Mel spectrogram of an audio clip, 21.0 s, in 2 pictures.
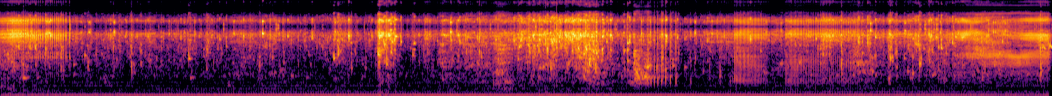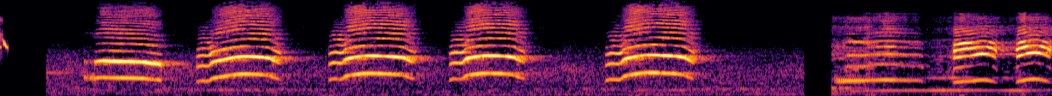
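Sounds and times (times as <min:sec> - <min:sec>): hiss of moving water: 0:00.0 - 0:09.8.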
